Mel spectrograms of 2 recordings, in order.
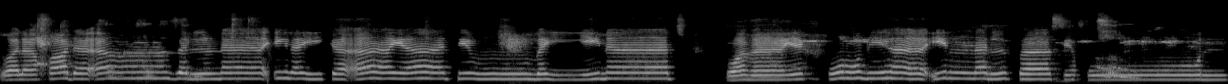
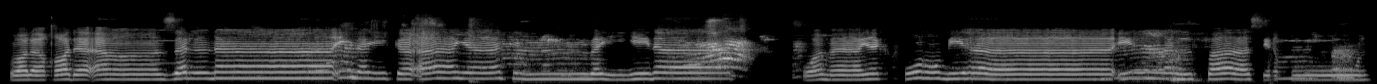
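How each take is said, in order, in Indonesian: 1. Huruf mad dibaca pendek. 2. Huruf mad dibaca sedang. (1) "anzalnanya yang pertama qasar, kemudian ayatin lewat badalnya qasar" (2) "wajah kedua بالتوسط"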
